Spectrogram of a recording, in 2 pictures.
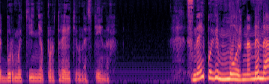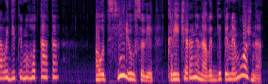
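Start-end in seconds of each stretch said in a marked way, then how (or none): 3.7-10.6 high, loud, outraged shout; full-voiced furious outburst. A narrator's reading. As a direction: yell the injustice out. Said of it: "закричав Гаррі".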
